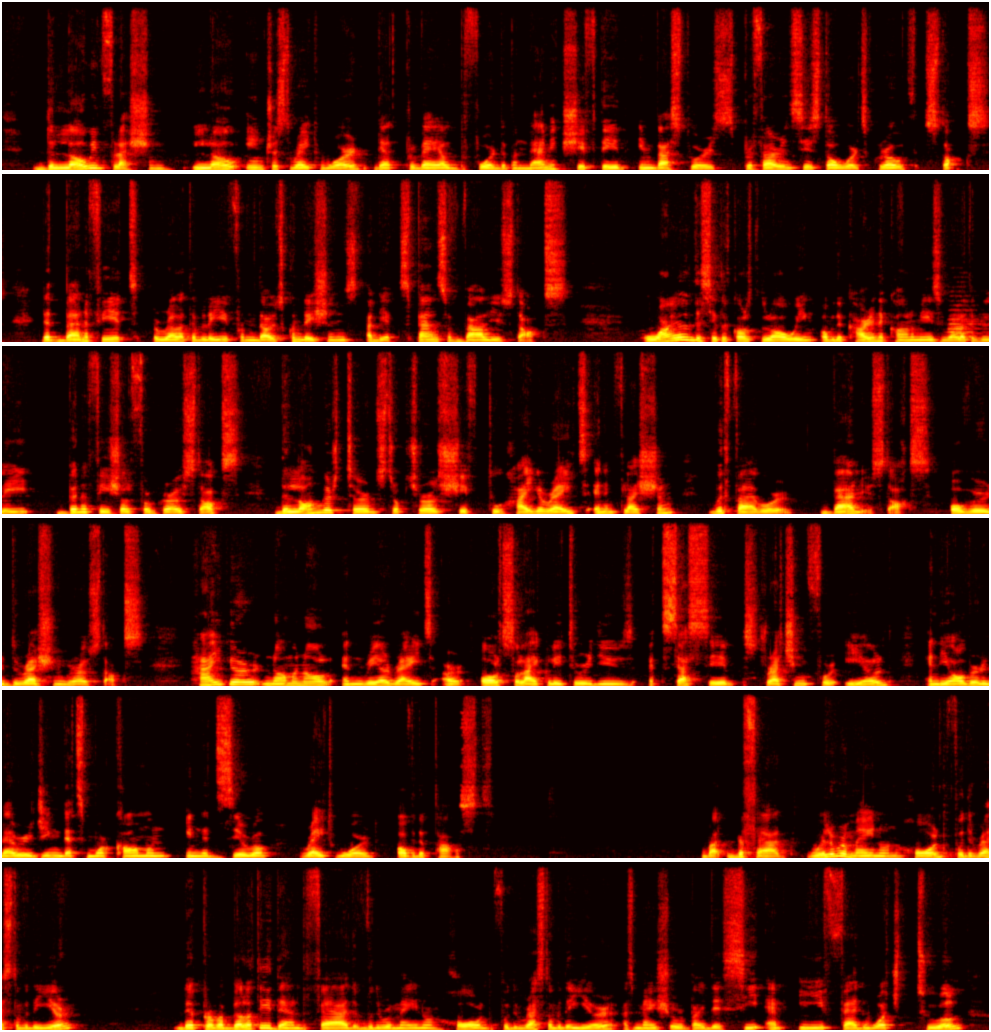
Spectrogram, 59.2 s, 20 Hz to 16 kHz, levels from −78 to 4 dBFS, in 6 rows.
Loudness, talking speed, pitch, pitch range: -19 LUFS, 125 wpm, 135 Hz, 130-140 Hz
